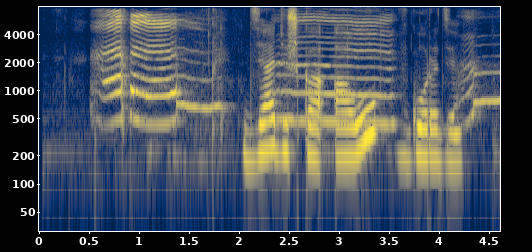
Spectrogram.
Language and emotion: Russian, neutral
